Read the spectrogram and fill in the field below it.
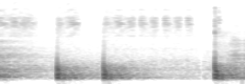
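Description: Marker or chalk strokes on a board during a sixth-grade math lesson, with three sharp scratchy onsets at a steady pace, each trailing into a rubbing scrawl, close and fairly quiet with no voice.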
